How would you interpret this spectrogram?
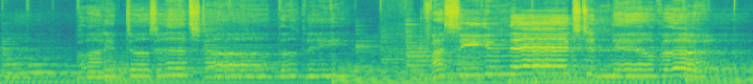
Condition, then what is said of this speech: No condition.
